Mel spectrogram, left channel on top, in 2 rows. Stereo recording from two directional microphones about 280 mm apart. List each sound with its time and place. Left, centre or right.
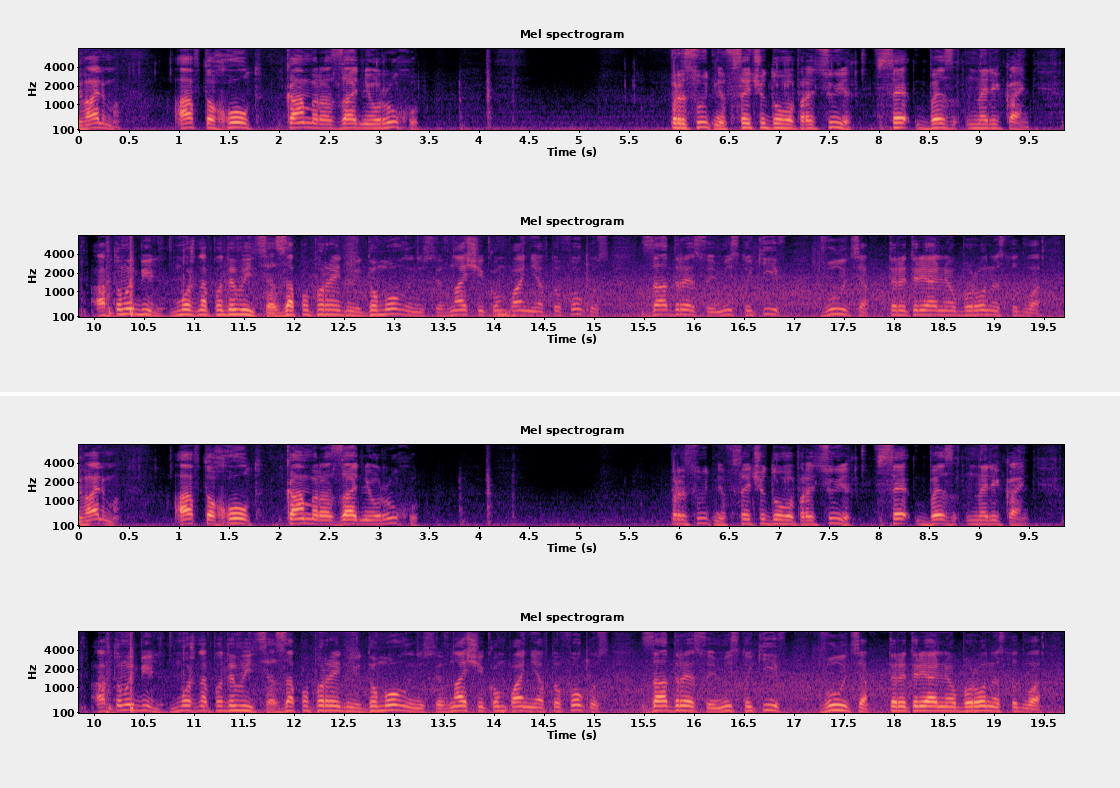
0.0 s speech: centre
5.9 s speech: centre
12.1 s speech: centre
